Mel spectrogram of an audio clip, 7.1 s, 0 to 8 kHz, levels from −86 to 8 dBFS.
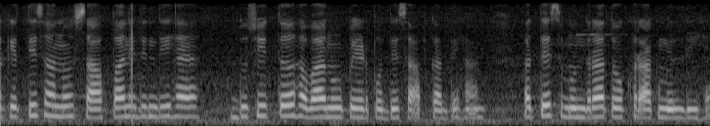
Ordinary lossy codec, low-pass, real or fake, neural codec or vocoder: AAC, 48 kbps; 7.2 kHz; real; none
